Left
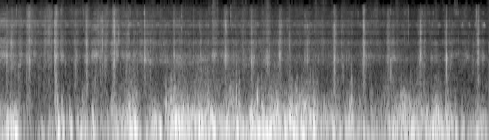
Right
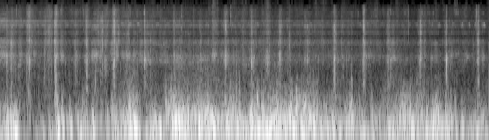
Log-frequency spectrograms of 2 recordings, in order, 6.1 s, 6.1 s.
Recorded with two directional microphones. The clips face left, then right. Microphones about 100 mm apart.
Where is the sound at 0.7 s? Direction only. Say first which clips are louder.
Even; 25° right (ahead or behind).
